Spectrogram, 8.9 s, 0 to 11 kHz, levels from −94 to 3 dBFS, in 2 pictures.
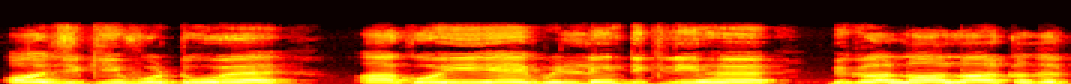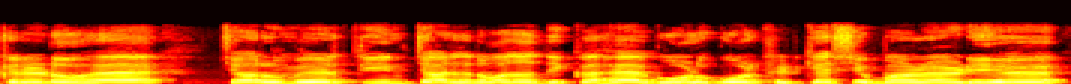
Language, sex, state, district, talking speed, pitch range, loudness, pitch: Marwari, male, Rajasthan, Nagaur, 215 wpm, 180-195 Hz, -13 LUFS, 190 Hz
